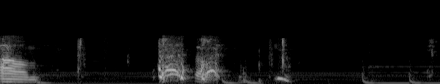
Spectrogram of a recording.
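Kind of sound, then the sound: human body sound, someone coughing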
